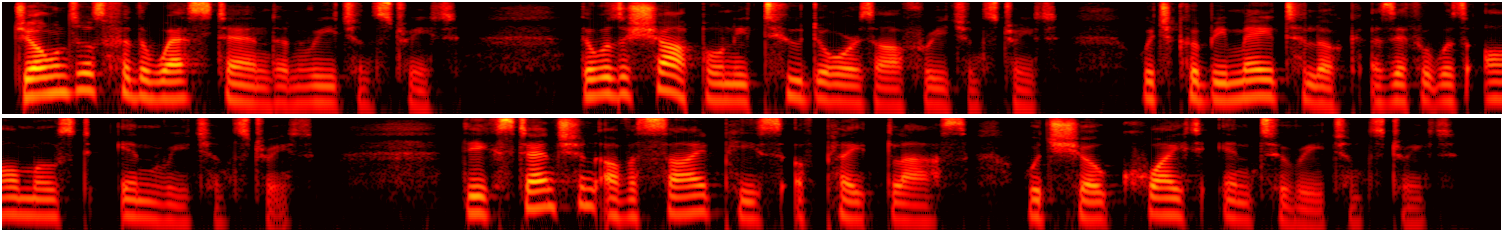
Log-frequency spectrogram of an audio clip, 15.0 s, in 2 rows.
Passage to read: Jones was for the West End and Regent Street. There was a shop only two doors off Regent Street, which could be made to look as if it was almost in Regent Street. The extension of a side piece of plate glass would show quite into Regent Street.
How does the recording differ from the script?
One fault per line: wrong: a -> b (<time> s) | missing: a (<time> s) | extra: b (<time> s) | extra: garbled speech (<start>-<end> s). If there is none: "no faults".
no faults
